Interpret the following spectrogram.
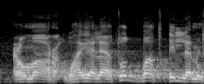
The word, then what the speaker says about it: عمارة: عندنا في علم الرجال غالب الاسماء عماره بكسر العين والقله منها عماره وهي لا تضبط الا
